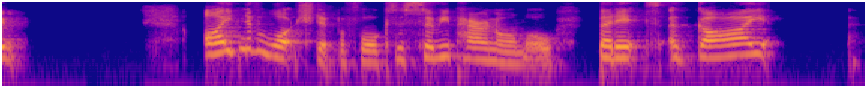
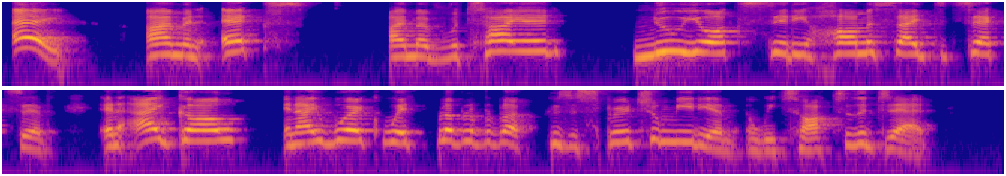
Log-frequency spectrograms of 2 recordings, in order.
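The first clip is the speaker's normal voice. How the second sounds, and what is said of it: Put-on New York accent. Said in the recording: “I can do some accent work here ... I just got transported to New York.”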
